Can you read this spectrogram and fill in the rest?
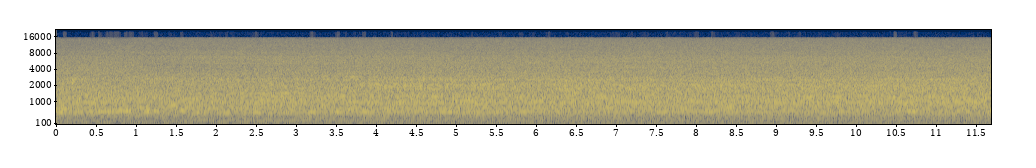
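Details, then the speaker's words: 1979 Lincoln Continental just revived after 32 years abandoned: even, steady running hum under hissy background, no misses, stumbles or knocks, smooth like it was shut off yesterday. Normal idle. "Look at how smooth it's running, guys. It's like it was just shut off yesterday."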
